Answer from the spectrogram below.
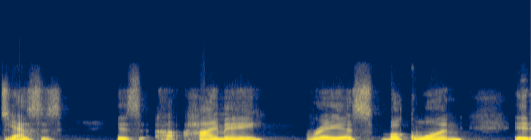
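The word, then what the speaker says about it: Jaime: Beetle Jamie Reyes book one but it's not pronounced Jamie it's Hae really I looked it up I definitely read it as Jamie the entire time that makes sense though because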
